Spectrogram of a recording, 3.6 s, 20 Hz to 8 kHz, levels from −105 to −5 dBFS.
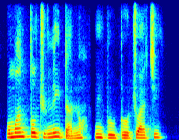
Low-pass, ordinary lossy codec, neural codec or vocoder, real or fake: none; none; codec, 16 kHz, 0.8 kbps, ZipCodec; fake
